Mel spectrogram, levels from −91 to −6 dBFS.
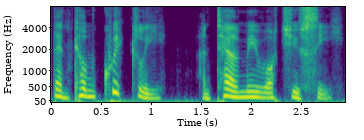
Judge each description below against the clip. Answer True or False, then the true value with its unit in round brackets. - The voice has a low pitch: False (165 Hz)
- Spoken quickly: False (185 wpm)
